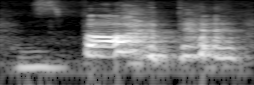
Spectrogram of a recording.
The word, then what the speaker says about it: sport: the sport is sport it's an italian pronunciation sport yes sport so it's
